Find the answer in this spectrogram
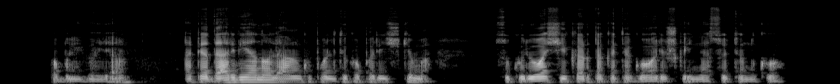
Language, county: Lithuanian, Kaunas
